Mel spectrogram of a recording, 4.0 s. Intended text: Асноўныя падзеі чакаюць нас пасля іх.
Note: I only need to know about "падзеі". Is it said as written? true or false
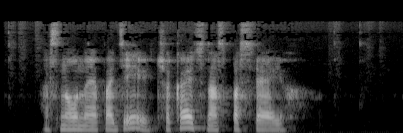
true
